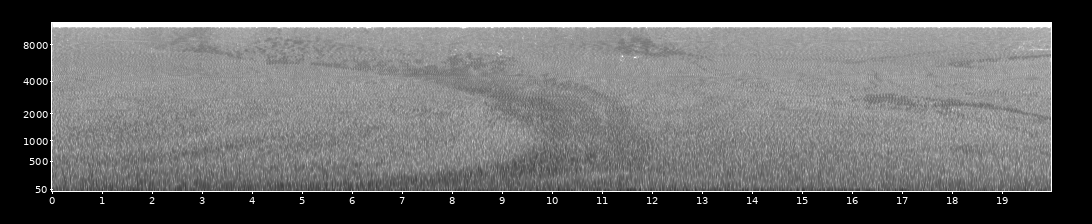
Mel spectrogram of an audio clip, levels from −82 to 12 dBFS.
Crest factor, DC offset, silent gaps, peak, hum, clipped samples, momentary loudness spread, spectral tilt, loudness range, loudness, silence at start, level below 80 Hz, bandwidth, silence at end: 16 dB; under 0.1%; none; 0 dBFS; none; under 0.1%; 5 LU; -3 dB/octave; 5 LU; -17 LUFS; 0 s; -24 dBFS; 11.5 kHz; 0 s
